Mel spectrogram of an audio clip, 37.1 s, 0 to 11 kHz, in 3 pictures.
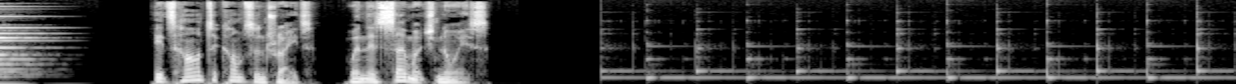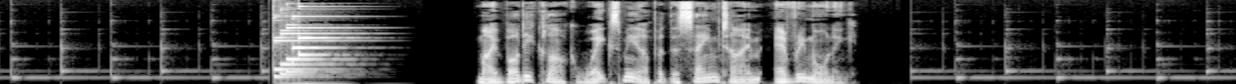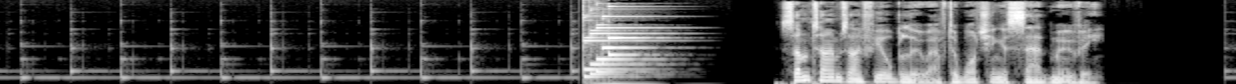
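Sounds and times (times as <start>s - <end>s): bright chime: 0.0s - 0.7s, 15.1s - 16.3s, 30.6s - 31.7s
timer ticking: 6.4s - 15.1s, 21.9s - 31.2s.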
